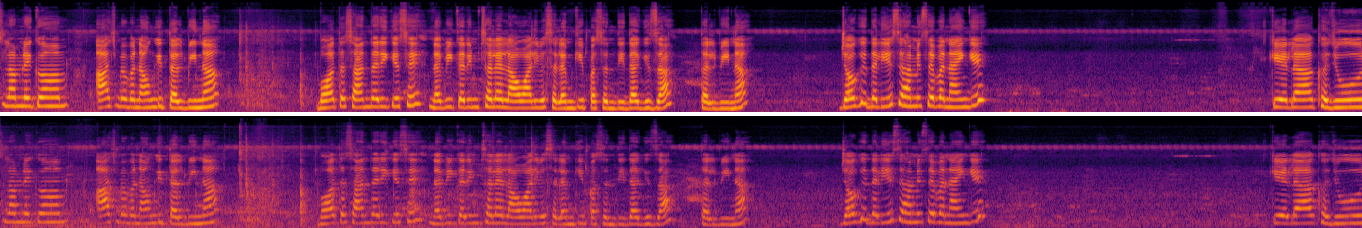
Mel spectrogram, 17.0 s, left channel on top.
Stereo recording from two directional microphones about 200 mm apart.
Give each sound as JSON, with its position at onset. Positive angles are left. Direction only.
{"t": 0.0, "sound": "a woman's voice", "side_deg": 50}
{"t": 3.9, "sound": "a woman's voice", "side_deg": 50}
{"t": 10.5, "sound": "a woman's voice", "side_deg": 50}
{"t": 15.8, "sound": "a woman's voice", "side_deg": 50}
